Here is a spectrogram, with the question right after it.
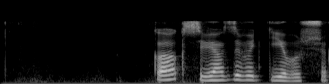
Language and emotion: Russian, neutral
